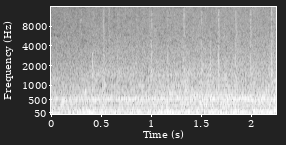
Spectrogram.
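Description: Room tone of a lecture hall: a steady low hum with a faint steady higher tone, and a few faint clicks from the presenter's laptop keyboard.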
